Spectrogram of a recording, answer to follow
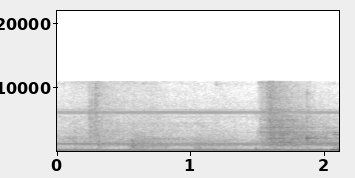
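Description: A steady, even hum runs under the quiet. About one and a half seconds in, a short burst of noise rises briefly.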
